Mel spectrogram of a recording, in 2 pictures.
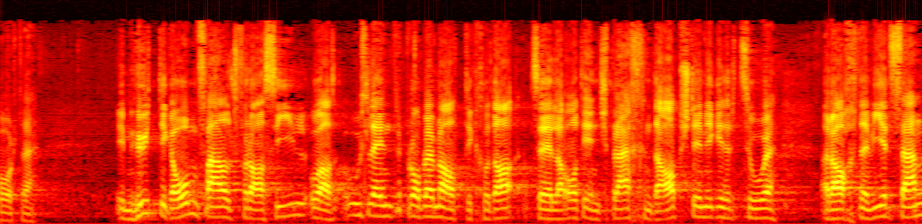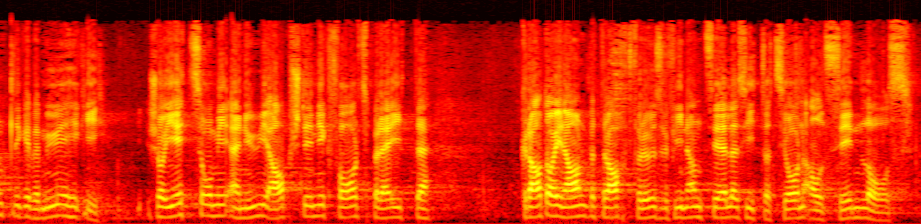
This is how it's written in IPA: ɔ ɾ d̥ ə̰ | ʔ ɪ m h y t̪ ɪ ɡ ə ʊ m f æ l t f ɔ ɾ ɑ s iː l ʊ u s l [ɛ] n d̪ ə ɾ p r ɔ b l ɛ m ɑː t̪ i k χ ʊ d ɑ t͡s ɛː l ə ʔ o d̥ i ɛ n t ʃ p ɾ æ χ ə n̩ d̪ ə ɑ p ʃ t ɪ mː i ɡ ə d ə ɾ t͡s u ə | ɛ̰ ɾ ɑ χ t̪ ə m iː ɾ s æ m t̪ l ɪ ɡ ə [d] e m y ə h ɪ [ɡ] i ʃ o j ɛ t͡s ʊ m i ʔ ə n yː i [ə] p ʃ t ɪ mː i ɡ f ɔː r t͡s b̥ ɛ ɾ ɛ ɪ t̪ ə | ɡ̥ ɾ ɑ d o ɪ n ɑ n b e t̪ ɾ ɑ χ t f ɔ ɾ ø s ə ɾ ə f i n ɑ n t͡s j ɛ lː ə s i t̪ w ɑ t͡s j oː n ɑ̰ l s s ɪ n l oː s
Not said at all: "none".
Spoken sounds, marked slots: ɛ, b, ɡ, ɑ

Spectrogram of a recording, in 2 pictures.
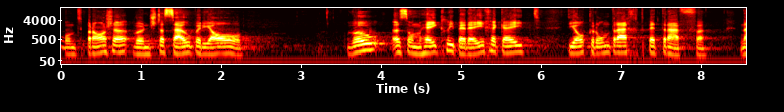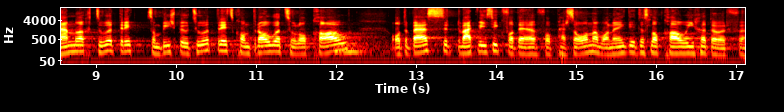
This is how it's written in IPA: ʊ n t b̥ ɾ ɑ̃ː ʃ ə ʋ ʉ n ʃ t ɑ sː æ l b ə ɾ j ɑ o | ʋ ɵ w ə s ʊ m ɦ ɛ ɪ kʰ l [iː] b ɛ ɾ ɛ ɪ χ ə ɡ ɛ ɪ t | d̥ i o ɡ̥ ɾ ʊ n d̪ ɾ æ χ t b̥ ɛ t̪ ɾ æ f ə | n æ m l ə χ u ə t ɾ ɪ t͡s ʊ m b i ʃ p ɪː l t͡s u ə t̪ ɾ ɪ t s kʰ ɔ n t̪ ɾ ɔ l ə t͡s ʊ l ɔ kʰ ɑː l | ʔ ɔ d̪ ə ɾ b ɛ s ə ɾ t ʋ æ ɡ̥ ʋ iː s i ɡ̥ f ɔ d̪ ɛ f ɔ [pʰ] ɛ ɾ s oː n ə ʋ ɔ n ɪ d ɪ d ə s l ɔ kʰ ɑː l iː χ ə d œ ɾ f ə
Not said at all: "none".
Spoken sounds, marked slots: i, pʰ

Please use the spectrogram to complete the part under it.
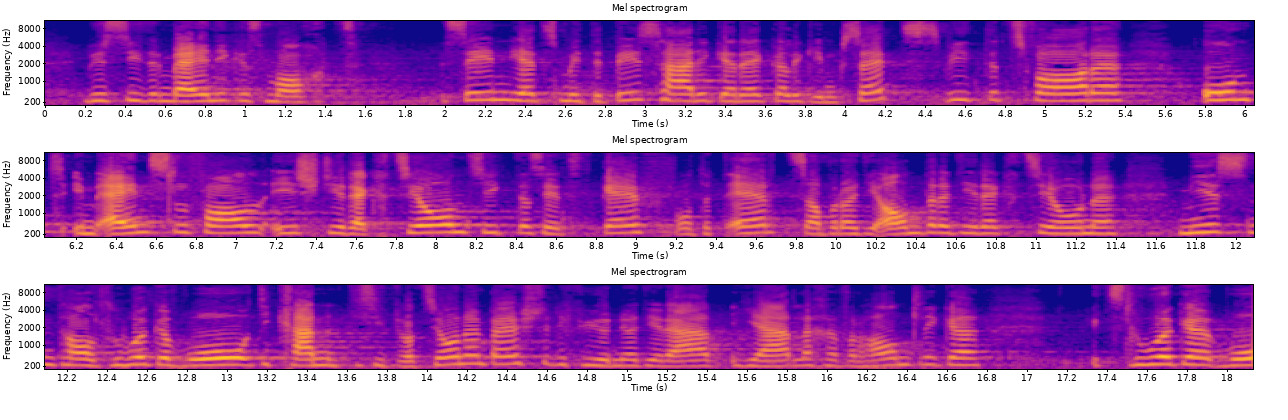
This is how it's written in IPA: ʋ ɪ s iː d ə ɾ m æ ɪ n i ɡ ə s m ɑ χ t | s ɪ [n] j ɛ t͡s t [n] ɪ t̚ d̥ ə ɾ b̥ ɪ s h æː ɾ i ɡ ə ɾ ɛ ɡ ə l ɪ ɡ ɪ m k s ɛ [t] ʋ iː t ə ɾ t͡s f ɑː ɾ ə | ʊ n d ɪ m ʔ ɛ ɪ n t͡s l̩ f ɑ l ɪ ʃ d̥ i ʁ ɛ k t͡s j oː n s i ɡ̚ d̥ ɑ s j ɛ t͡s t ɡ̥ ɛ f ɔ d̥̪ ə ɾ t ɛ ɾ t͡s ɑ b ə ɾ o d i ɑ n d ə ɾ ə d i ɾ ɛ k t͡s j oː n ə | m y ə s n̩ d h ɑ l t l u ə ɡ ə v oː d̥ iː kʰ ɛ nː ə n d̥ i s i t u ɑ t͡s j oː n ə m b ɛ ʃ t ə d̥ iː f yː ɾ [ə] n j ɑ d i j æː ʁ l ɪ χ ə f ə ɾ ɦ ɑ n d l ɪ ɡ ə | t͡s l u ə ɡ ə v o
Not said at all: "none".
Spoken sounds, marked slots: n, m, t͡s, ə

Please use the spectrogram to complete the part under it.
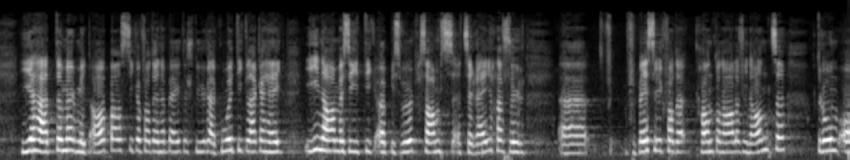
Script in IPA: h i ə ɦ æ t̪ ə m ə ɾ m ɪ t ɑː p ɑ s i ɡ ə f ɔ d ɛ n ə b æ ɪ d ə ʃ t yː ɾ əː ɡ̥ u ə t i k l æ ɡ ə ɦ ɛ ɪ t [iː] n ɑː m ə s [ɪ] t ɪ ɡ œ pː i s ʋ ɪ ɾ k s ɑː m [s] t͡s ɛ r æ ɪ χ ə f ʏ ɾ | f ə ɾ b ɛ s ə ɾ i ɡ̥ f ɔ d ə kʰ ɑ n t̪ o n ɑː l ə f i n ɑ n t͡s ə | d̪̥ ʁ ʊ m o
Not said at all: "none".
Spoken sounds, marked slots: iː, i, s

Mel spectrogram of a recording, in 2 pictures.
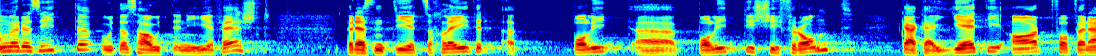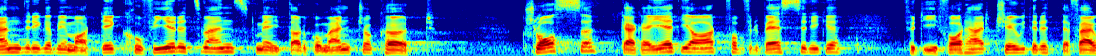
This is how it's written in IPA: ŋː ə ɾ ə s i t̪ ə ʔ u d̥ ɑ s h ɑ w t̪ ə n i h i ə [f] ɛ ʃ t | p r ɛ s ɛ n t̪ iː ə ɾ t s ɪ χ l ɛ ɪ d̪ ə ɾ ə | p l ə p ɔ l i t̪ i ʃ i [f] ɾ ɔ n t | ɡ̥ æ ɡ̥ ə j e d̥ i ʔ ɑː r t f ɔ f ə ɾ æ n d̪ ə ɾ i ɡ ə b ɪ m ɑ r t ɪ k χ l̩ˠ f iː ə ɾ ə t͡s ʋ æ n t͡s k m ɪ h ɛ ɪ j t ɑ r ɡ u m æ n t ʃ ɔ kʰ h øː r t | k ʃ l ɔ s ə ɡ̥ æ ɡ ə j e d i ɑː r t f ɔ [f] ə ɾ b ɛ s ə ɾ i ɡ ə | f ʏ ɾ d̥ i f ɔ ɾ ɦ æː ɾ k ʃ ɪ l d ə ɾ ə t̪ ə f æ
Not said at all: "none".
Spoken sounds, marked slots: f, f, f

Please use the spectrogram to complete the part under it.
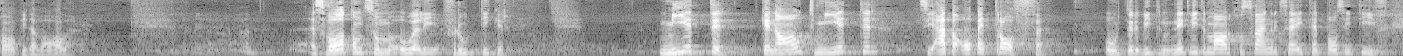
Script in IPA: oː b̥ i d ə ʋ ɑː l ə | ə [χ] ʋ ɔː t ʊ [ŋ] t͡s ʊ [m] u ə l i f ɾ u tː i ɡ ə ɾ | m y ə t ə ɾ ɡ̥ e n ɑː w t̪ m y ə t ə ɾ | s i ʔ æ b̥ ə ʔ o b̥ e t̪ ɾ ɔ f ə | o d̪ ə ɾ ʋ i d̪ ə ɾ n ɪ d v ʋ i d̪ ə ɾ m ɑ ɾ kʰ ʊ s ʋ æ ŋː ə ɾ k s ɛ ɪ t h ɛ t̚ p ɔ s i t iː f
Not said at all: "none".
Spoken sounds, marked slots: s, m, m

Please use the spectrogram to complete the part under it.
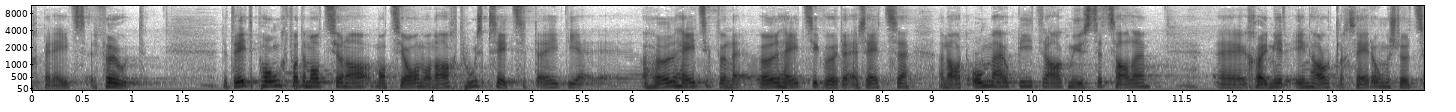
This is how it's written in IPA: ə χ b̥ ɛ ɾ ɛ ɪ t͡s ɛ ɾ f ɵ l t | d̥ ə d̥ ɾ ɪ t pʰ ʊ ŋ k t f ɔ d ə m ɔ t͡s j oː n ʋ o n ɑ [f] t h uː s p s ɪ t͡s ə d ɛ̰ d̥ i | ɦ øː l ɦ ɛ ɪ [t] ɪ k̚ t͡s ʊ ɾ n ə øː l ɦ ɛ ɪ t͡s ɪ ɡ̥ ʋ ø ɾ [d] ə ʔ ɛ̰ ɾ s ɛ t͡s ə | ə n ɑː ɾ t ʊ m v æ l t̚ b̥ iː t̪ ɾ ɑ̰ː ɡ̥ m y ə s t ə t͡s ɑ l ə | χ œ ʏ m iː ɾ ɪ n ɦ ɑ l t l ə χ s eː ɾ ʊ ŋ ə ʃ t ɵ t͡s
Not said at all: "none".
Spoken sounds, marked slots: χ, t͡s, d

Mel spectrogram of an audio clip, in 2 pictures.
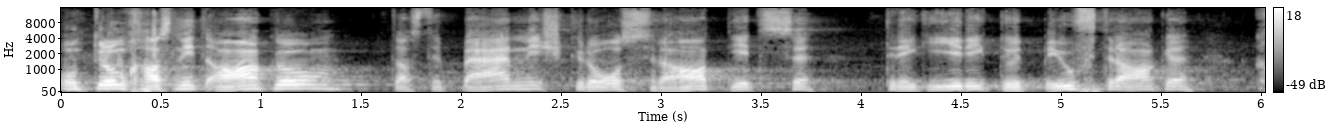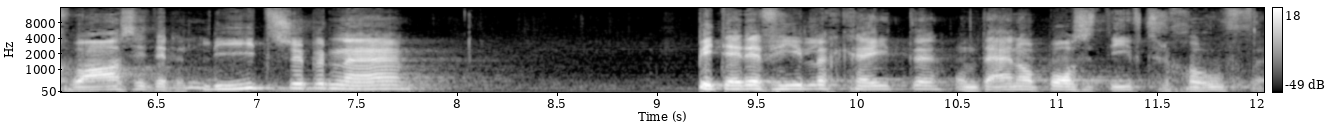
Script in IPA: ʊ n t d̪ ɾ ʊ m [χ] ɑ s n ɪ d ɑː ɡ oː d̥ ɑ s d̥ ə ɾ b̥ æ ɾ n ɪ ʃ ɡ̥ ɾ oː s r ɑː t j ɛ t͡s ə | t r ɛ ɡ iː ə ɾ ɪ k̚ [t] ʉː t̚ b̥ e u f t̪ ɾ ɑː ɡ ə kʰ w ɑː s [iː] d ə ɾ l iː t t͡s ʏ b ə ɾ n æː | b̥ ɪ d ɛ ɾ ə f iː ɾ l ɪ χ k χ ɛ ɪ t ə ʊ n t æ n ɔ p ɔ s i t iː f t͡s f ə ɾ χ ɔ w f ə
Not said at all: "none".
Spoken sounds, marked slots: χ, t, i

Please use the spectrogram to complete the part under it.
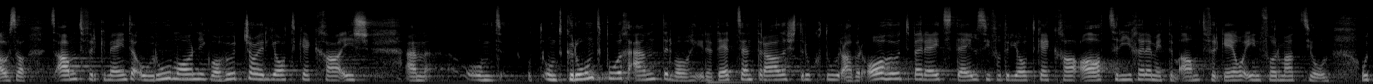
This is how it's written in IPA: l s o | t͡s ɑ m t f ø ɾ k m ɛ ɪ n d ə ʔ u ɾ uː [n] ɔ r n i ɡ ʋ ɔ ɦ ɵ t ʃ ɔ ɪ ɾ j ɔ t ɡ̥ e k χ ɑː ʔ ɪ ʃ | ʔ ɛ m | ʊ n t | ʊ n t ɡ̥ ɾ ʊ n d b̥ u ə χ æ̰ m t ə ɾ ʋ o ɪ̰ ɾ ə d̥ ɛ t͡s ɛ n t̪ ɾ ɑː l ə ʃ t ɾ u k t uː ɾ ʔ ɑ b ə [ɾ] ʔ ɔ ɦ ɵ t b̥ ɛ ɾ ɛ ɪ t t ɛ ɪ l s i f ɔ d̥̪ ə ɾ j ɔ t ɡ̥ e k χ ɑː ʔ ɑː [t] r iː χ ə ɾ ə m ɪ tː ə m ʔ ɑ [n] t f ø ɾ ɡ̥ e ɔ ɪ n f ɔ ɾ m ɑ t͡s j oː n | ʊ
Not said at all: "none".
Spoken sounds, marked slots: m, ɾ, t͡s, m

